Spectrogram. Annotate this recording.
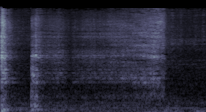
Brush scrape on metal
metal, plastic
